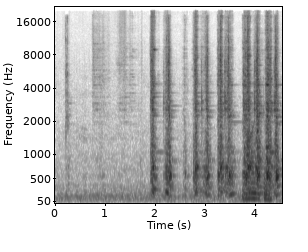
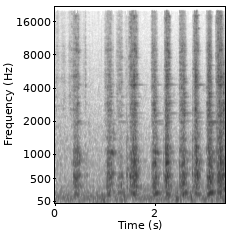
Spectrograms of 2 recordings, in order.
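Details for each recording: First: Reel push mower with the reel adjusted up toward the bedknife by the knobs, before lapping with compound: uneven scraping ticks, two or three per second, as the blades rub and grind on the bedknife. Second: Push reel mower, reel brought up to the stationary bedknife with adjuster knobs before compound sharpening: rhythmic dry rasping swishes, about four a second. Even, light reel-to-bedknife contact, nicely set.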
